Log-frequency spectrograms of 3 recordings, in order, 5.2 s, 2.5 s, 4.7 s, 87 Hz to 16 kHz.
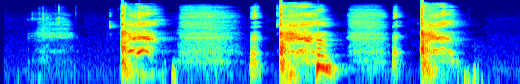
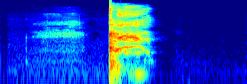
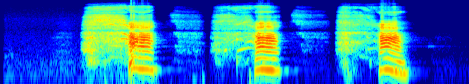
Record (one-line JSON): {"three_cough_length": "5.2 s", "three_cough_amplitude": 32768, "three_cough_signal_mean_std_ratio": 0.41, "cough_length": "2.5 s", "cough_amplitude": 32768, "cough_signal_mean_std_ratio": 0.29, "exhalation_length": "4.7 s", "exhalation_amplitude": 32768, "exhalation_signal_mean_std_ratio": 0.36, "survey_phase": "beta (2021-08-13 to 2022-03-07)", "age": "45-64", "gender": "Female", "wearing_mask": "No", "symptom_none": true, "smoker_status": "Ex-smoker", "respiratory_condition_asthma": false, "respiratory_condition_other": false, "recruitment_source": "REACT", "submission_delay": "1 day", "covid_test_result": "Negative", "covid_test_method": "RT-qPCR", "influenza_a_test_result": "Negative", "influenza_b_test_result": "Negative"}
